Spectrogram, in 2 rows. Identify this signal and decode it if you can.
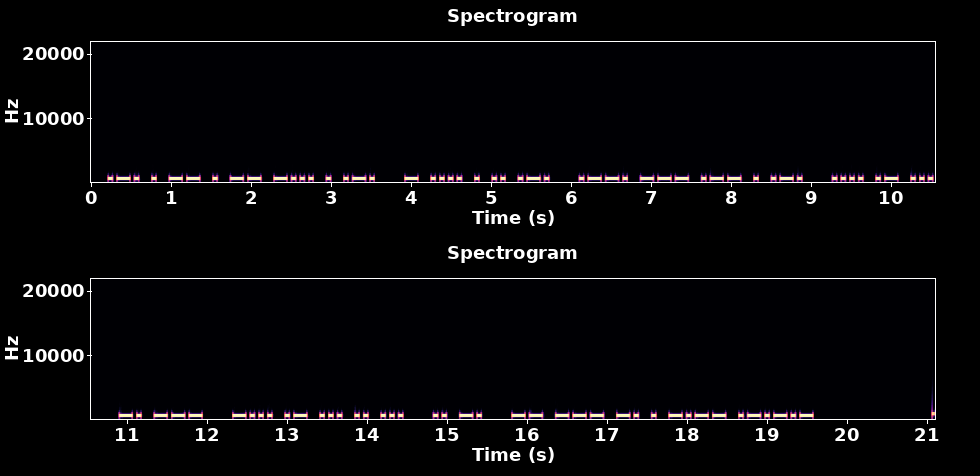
Morse code, heard as a keyed tone, about 22 wpm, 700 Hz. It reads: REMEMBER THEIR POWER HAS NO BASIS IN MONEY.
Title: Sentences from Top 1000 Words - Review Part 5 - 22wpm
